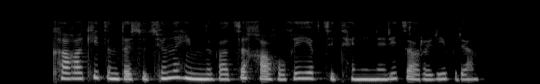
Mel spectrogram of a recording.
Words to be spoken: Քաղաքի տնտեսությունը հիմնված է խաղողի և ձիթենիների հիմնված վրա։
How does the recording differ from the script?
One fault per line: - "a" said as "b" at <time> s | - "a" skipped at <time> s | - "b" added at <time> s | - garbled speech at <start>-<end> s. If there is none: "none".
- "հիմնված" said as "ծառերի" at 4.1 s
